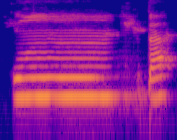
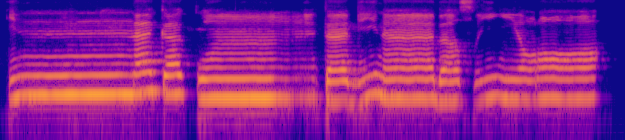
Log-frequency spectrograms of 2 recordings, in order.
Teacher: lidah kita itu digantung dia, nggak tepat menempel di makhraj nun, karena dia kan nggak boleh nempel. · Kalau ikhfa suara nun sukunnya itu samar. Samar dia antara suara nun sukun dengan antara huruf yang di depannya. Nah, karena huruf yang di depannya ini ta, maka antara nun dan ta.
